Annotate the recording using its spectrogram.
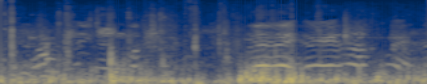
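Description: Footsteps clicking on a hard surface while people walk, with voices talking over them, loudest a little past halfway.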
